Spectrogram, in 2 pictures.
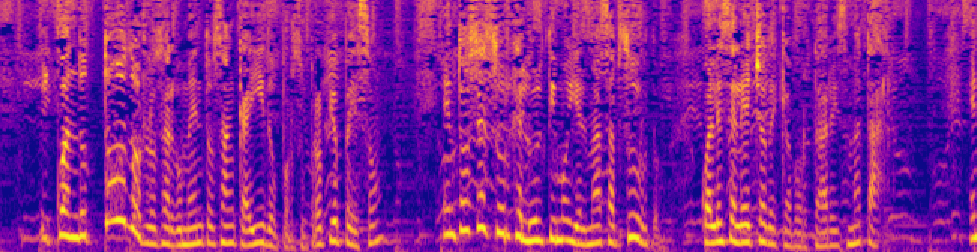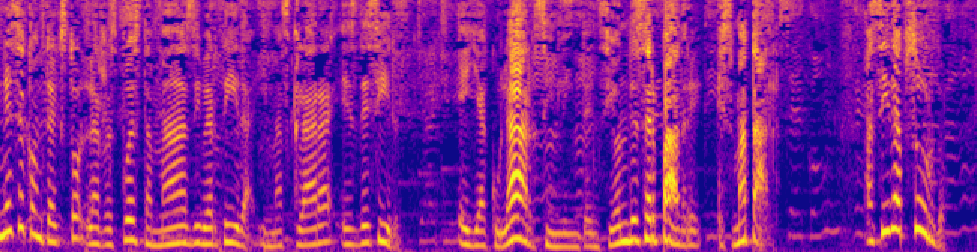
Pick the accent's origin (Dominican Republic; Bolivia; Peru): Bolivia; como mujeres bolivianas defenderemos la despenalización del aborto por convicciones propias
